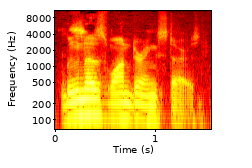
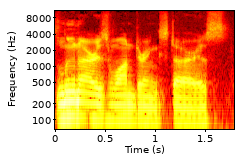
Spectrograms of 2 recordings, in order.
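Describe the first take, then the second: First: "Luna's" with no R, LOO-nuhz; "Luna's" as LOO-nuhz, second syllable reduced; pronounced without R. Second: "Lunar's" with an audible R, LOO-narz; "Lunar's" as LOO-narz, R clearly sounded; pronounced with an R. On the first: Alternative pronunciation of the game title. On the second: Game title read with two pronunciations. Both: Shown as a demonstration.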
